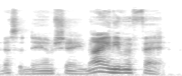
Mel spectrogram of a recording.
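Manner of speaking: ordinary delivery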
